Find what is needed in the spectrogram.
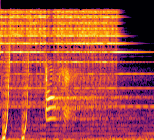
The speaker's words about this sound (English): Father says, all right, just stop that alarm.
